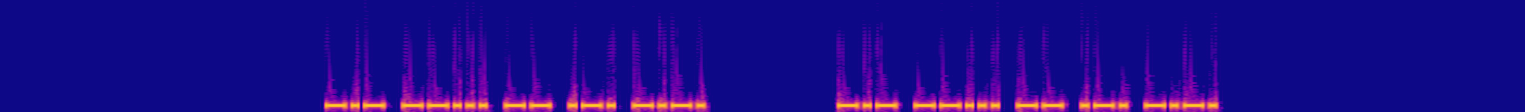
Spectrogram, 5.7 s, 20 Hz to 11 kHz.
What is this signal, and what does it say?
Morse code, heard as a keyed tone, about 50 wpm, 700 Hz. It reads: K7MRC K7MRC
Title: USA Call Signs - 5 Characters - Repeated 2x - 50wpm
